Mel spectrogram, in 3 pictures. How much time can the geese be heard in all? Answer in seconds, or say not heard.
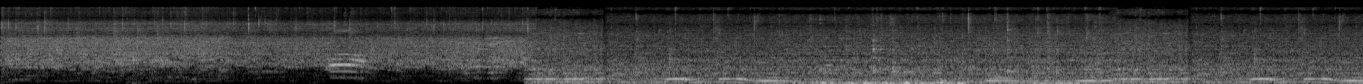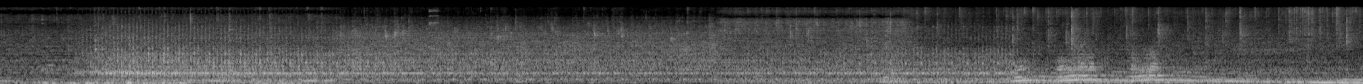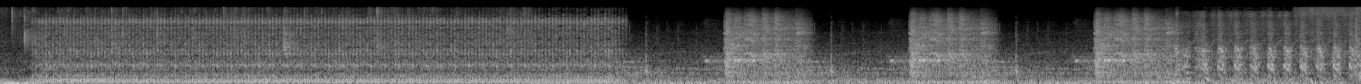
not heard.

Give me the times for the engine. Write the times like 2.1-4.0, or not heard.
14.3-40.8.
